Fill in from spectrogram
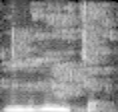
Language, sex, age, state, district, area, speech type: Santali, female, 45-60, West Bengal, Purulia, rural, spontaneous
